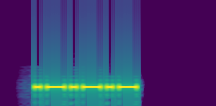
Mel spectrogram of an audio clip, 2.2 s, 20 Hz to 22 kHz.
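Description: Morse code (CW) practice tone sent at 20 words per minute: a single mid-pitched beep keyed in six elements, dit-dah-dit-dah-dit-dah, the Morse full stop, starting about a third of a second in and lasting about a second.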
